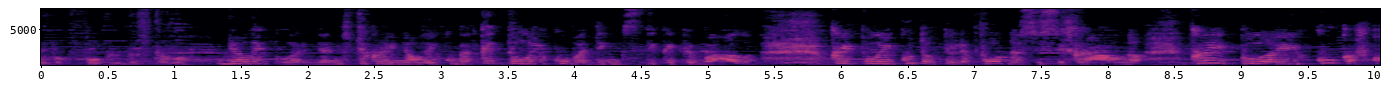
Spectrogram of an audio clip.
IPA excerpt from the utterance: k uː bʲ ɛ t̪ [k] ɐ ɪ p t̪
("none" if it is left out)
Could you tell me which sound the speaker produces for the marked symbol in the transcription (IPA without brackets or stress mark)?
k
